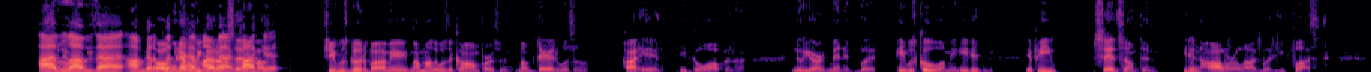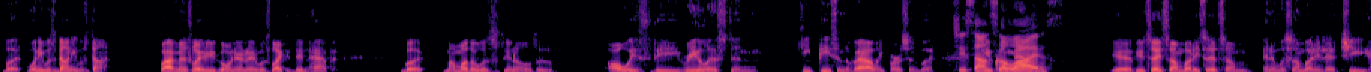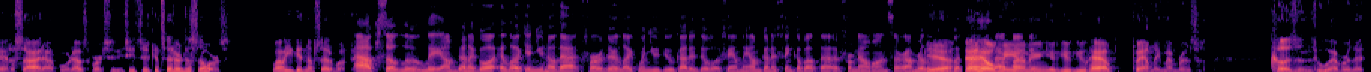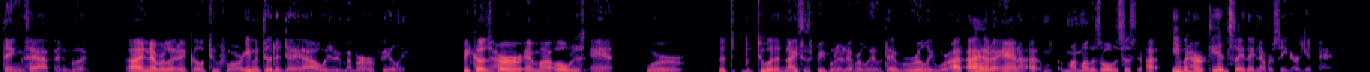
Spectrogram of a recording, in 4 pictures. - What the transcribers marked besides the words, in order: other background noise
- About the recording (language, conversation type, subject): English, unstructured, Have you ever shared a story about someone who passed away that made you smile?
- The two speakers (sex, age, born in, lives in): female, 35-39, United States, United States; male, 65-69, United States, United States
